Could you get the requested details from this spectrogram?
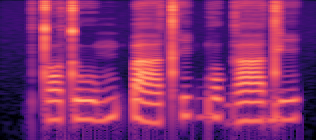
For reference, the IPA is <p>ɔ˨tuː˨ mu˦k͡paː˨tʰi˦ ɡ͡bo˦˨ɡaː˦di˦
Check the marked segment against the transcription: incorrect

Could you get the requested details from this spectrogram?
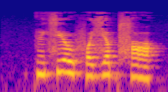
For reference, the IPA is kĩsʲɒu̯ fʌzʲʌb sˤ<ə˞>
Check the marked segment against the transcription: incorrect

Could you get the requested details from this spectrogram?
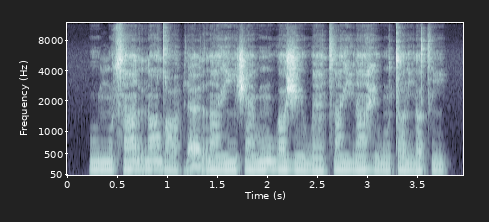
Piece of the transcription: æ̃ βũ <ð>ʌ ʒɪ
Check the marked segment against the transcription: incorrect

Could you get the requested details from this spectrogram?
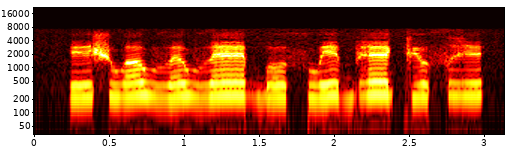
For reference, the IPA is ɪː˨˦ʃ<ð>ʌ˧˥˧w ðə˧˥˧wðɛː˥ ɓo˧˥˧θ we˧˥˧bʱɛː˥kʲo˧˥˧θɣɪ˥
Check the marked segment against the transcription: incorrect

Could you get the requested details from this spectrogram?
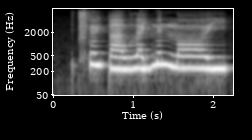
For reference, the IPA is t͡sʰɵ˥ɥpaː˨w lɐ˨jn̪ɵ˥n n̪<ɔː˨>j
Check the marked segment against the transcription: correct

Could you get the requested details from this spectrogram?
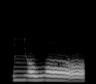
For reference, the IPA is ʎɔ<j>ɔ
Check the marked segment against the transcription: incorrect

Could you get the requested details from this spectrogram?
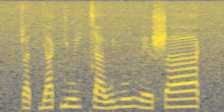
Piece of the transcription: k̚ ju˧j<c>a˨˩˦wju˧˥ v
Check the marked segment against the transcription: correct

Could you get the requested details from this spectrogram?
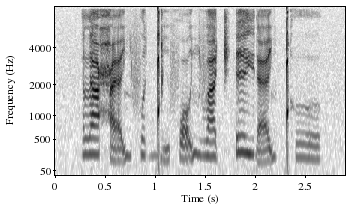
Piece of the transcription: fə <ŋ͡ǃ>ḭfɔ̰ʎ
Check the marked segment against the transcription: incorrect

